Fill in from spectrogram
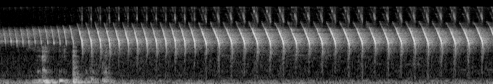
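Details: Singing canary, with a female calling as bait to rouse the male: a rapid rolling trill of downward-sweeping high notes, about four per second, starting abruptly after a short pause and holding steady throughout.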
